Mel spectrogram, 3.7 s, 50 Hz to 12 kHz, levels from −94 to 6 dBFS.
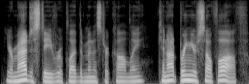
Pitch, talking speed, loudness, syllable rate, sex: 135 Hz, 160 wpm, -21 LUFS, 5.2 syllables/s, male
